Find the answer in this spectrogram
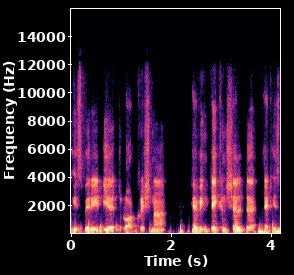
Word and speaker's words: Krishna: The word Hare pronounced as Hare, Krishna pronounced as Krishna, and Rama rhymes with Dharma are Sanskrit words.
